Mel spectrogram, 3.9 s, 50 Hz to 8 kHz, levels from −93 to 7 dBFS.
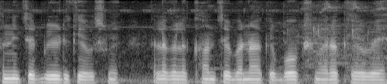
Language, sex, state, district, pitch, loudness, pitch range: Hindi, male, Rajasthan, Bikaner, 115 Hz, -17 LUFS, 110-120 Hz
